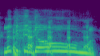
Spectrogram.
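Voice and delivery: put-on amazed kid.

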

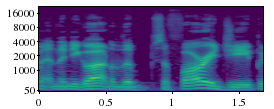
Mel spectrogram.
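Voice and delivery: normal talking voice

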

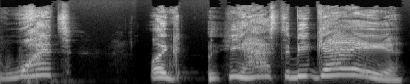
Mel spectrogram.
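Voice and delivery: high, incredulous cry of what; shocked disbelief. Retold or imitated. Fan reacting to the book's big twist, high and incredulous. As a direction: squeal it in total disbelief.

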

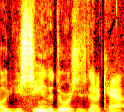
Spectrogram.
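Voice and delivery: normal talking voice

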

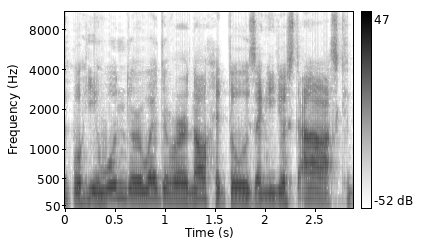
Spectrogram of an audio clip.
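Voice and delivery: normal talking voice

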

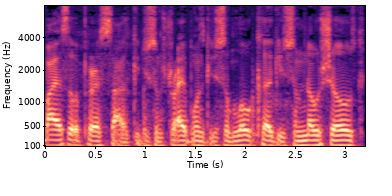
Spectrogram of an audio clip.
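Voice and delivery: normal talking voice

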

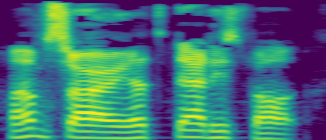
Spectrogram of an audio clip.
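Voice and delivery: a dad in a panic saying sorry; flustered dad apology. Retold or imitated. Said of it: "he's like".

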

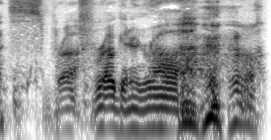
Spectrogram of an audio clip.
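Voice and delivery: slow, low mock-sultry read. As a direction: ham up a steamy romance line. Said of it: "I'm gonna read you an excerpt".

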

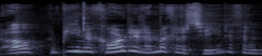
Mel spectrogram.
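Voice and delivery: high, loud mock assistant voice; coy assistant. Owner voices Siri knowing she's recorded, high mock coy. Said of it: "She's like".

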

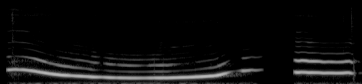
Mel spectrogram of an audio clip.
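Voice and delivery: high rising whale moan; whale call. Acted. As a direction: sing it out like a whale. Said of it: "one of them says".

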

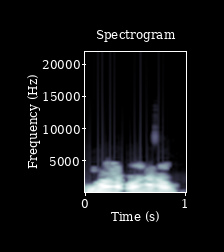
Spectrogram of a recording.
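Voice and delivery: high-pitched imitation of disbelief; mock shocked reaction. Teacher mimics people objecting to beginners teaching, high mock shock. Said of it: "some people are gonna be like".

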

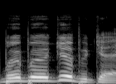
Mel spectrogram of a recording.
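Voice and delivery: mock drunk babble, slurred and wobbly; drunk mumbling. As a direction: lightly imitate a drunk man fumbling for words. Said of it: "he was all wibbly wobbly".

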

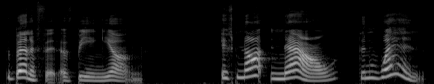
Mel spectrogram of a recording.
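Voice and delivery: put-on boy loudly challenging the shepherd before the crowd. A narrator's reading. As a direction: fling the question out loud. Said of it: "louder than was polite".

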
